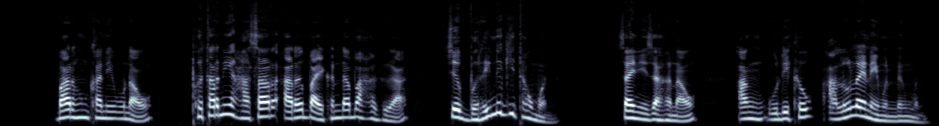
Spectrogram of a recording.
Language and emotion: Bodo, disgusted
